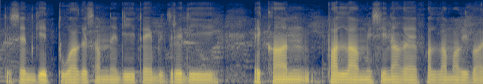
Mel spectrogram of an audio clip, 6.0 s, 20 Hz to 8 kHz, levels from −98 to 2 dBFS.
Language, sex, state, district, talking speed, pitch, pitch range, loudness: Chakma, male, Tripura, Unakoti, 130 wpm, 95 Hz, 95-100 Hz, -21 LUFS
